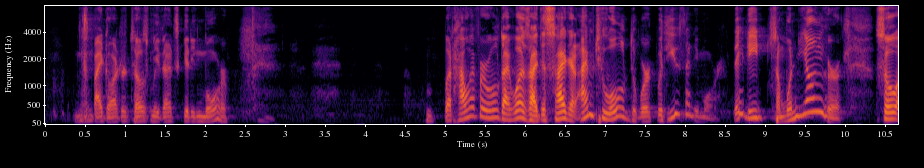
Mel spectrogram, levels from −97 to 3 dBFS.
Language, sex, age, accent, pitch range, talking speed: English, male, 50-69, American, 115-150 Hz, 150 wpm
